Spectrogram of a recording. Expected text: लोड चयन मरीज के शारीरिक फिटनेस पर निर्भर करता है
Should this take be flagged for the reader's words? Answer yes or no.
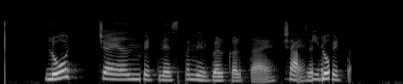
yes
